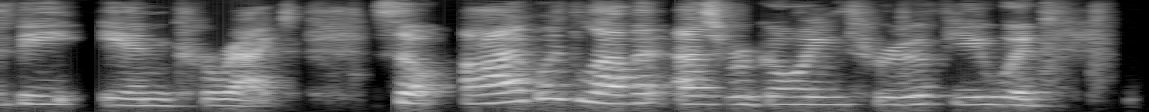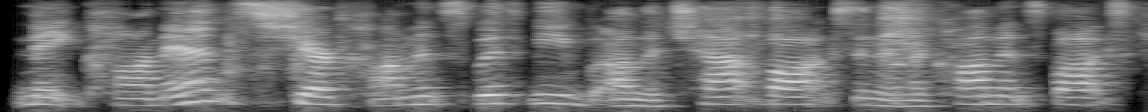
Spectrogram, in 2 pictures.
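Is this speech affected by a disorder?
No.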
